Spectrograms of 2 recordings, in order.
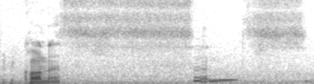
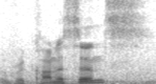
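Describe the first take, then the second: First: "Reconnaissance?" whispered very high and drawn out slowly, rising, with the first R almost gone; "Reconnaissance?" as a slow, high, whispered question; testing the pronunciation. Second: "reconnaissance?" said plainly as ri-KON-uh-sense, rising like a question; a quick, plain check of "reconnaissance?"; plain "reconnaissance?" with a questioning rise; unsure pronunciation. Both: Shown as a demonstration. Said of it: "I think that's how you pronounce it".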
